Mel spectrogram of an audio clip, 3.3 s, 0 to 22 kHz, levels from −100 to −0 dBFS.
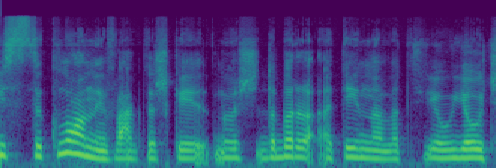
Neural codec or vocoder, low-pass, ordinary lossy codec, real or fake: none; 14.4 kHz; Opus, 16 kbps; real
